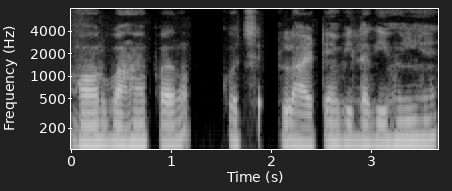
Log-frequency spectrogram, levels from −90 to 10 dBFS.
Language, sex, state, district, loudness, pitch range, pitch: Hindi, male, Madhya Pradesh, Katni, -19 LUFS, 110-120 Hz, 115 Hz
